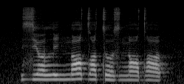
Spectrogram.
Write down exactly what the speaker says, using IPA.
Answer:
zʲ ɔ l i ŋ o dˤ u t o z ŋ ɑ dˤ o

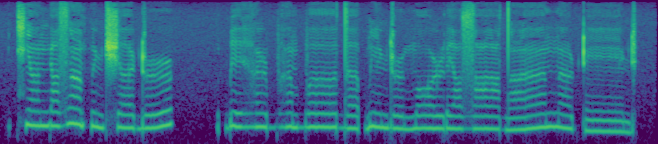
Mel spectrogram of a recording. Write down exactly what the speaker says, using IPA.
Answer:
t͡ɕ ɐ̃ː ŋ e zˤ ĩ p ĩ ɖ ʃ ɐː ɖ ə˞ | ɓ e ɦ ɐ̃ ɭ bʱ ɐ̃ b ʌː d ɐ ɓ ĩ ɖ ə˞ n̪ ɔ ɭ ɾ e ʊ̯ zˤ ʌː dˤ ɐ̃ː n̪ ɐ̃ ʊ̯ ʈ ẽː ɖ

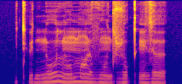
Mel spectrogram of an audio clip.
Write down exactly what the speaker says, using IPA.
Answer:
tʼ ʏ d n o l õ m ɔ̃ ə̯ v õ d ɮ o kʼ ẽ z ə

